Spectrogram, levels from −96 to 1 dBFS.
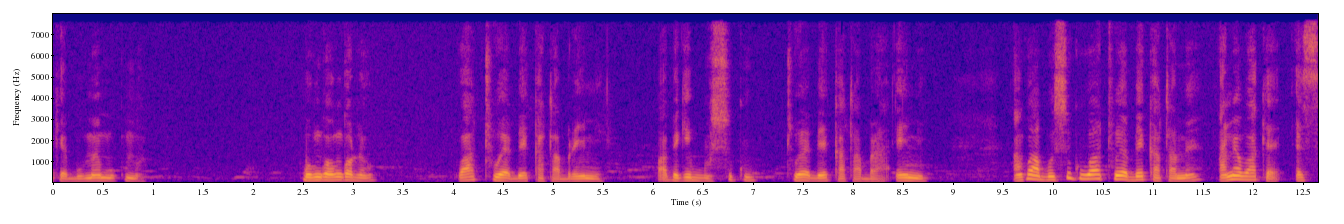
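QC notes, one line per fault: No faults found in this speech clip. The call microphone processing leaves nothing above 8 kHz, and faint room noise sits about 42 dB below the speech.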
